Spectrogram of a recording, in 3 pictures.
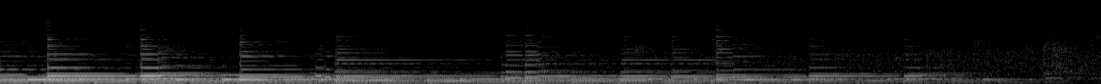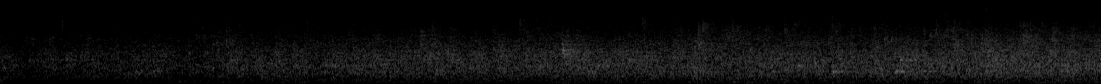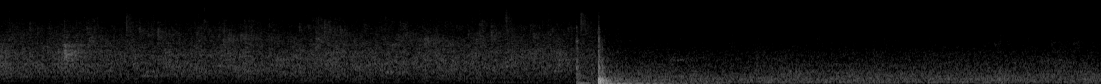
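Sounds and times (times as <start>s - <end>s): rain pattering: 0.0s - 33.0s
sharp thump: 27.8s - 29.0s.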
